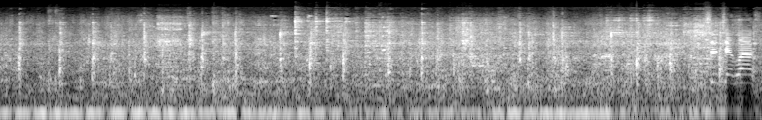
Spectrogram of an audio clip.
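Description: Train rolling through a rural crossing in Iron Mountain, Michigan, a loud steady rumble with rhythmic wheel clatter and a low droning hum, with no clear horn.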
